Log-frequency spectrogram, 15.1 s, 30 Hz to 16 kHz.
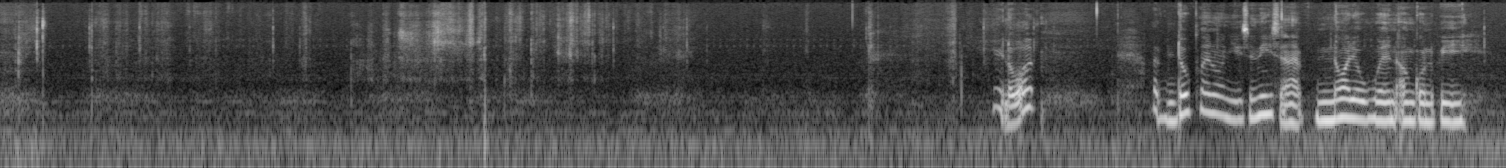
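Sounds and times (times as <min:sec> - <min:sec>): cards being handled: 0:00.0 - 0:10.0
foil wrapper crinkling: 0:02.9 - 0:07.0.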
